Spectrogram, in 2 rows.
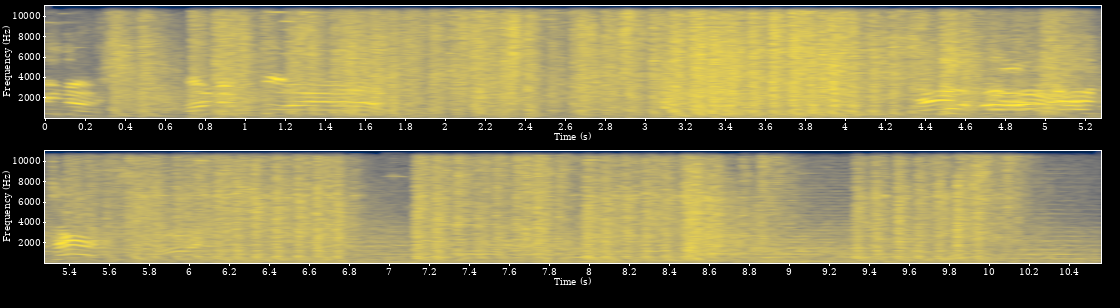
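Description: Battle gunfire in the Company of Heroes 2 video game: dense, continuous bursts of rifle and machine-gun shots mixed with explosions and game effects, loud and busy throughout.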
